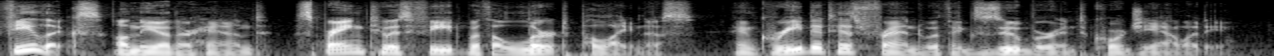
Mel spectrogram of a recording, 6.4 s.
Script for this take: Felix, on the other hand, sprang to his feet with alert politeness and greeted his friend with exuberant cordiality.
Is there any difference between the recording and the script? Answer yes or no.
no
